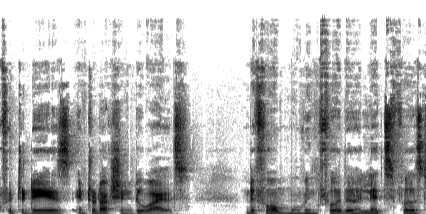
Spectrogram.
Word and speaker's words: IELTS: The topic for today is Introduction to IELTS. Before moving further, let's first understand how do we pronounce this. I've heard many people mispronounce it, but don't worry, I'm here to help. It is IELTS.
